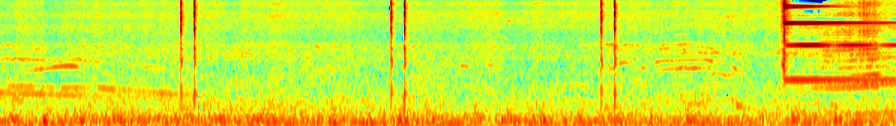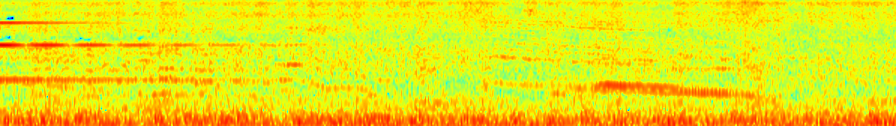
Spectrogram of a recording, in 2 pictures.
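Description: A pickup truck engine rumbles low as the truck rolls slowly by.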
